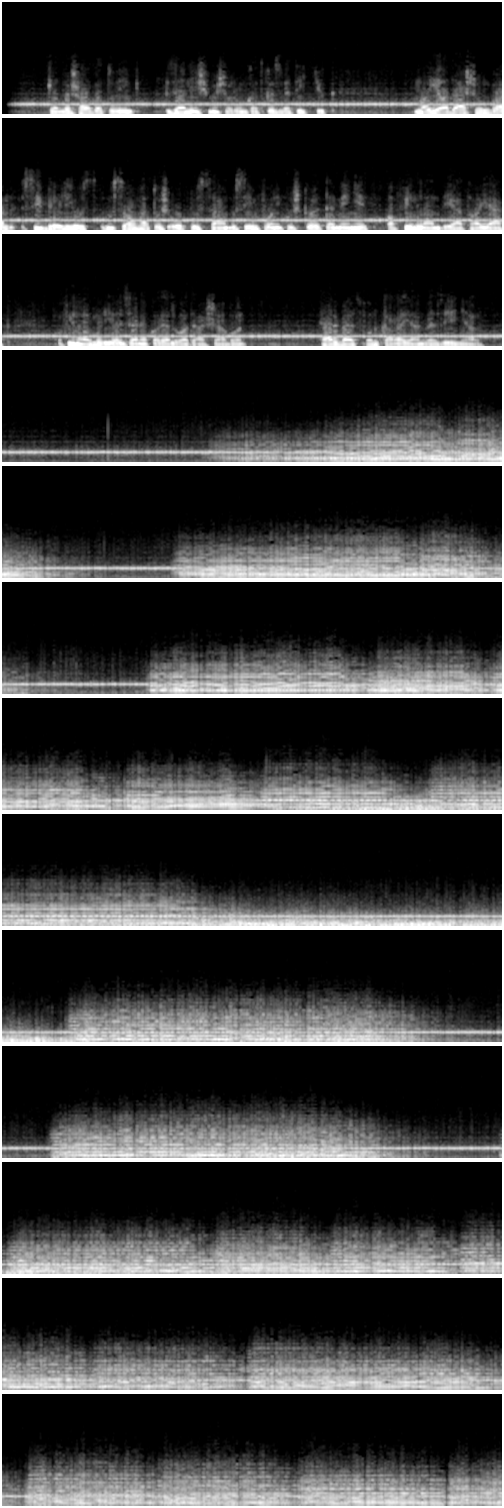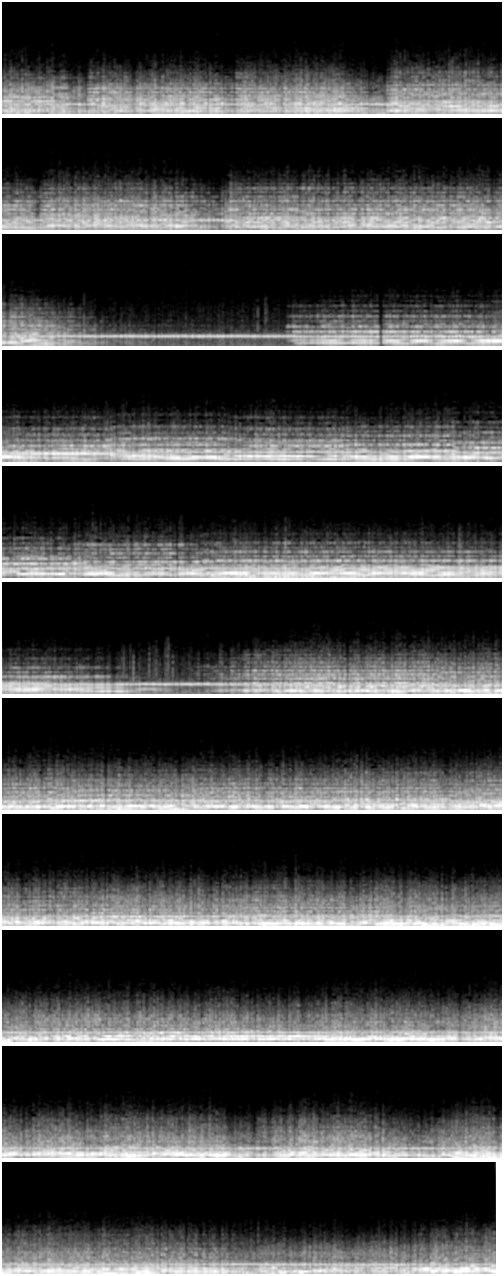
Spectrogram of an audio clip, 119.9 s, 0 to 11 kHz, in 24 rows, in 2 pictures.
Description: Zenés műsorunkat közvetítjük. Mai adásunkban Sibelius 26-os Opus számú szimfonikus költeményét, a Finlandiát hallják, a Filhamónia Zenekar előadásában. Herbert von Karajan vezényel.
